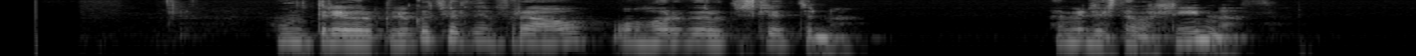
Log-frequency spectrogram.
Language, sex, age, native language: Icelandic, female, 50-59, Icelandic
